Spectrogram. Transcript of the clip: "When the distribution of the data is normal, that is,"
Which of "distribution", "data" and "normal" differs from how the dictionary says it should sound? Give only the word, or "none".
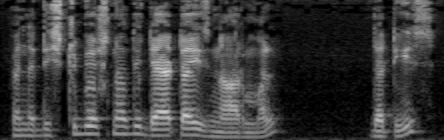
none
